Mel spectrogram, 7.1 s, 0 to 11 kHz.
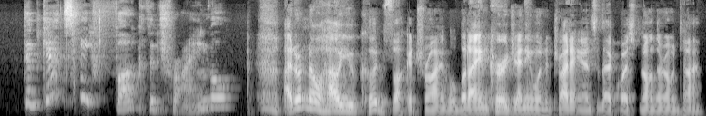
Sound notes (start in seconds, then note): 2.6 Hirsch laughs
